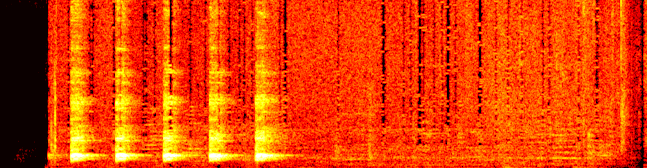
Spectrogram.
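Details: Purple-crested Turacos in a back garden in Nelspruit, northeastern South Africa, having an altercation: five loud, harsh, croaking notes about twice a second, then quiet, leaving faint background hum and distant birds.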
